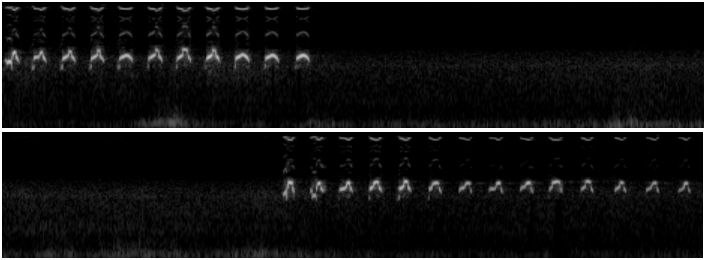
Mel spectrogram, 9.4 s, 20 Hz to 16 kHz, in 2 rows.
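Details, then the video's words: Female osprey at her nest in Hellgate Canyon, Missoula, Montana, on April 28, 2019, after a snowy morning, calling while waiting for a fish from her mate: rapid series of high, sharp piping notes, two bursts separated by a quiet pause. "Iris Needs A Fish but No Fish!"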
